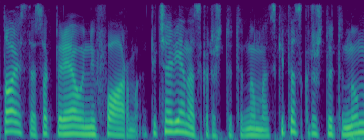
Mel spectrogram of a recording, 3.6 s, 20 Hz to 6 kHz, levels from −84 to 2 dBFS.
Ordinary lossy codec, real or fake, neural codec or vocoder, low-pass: AAC, 48 kbps; real; none; 5.4 kHz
